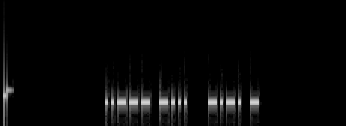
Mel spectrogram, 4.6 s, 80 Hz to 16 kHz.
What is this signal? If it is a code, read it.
Morse code, heard as a keyed tone, about 30 wpm, 700 Hz. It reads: 2B CT
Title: Field Day Exchanges Encore - 30wpm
